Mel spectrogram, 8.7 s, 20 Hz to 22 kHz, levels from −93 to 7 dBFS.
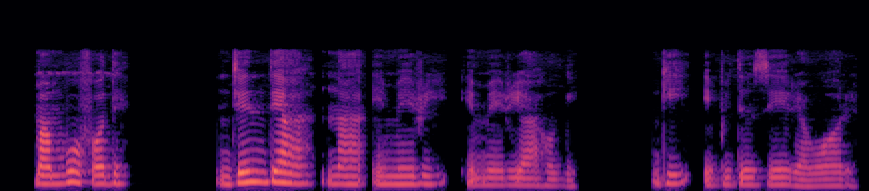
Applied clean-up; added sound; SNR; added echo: none; none; none; none.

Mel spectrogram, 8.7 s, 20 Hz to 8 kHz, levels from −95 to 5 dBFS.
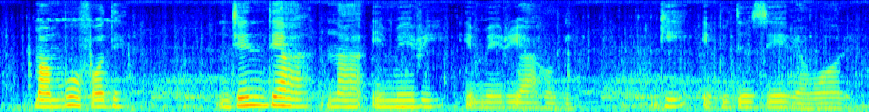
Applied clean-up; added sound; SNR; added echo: none; Animal + Livestock, farm animals, working animals; 13 dB; none.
